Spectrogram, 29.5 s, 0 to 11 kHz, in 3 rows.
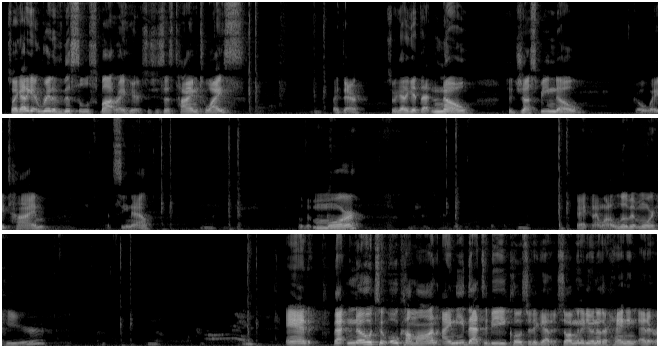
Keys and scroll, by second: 3.8 space, 6.7 v, 12.3 space, 16.6 space, 21.5 space.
